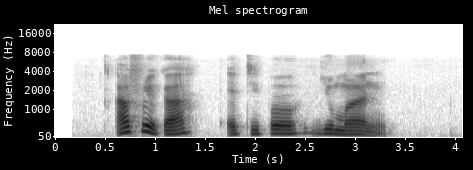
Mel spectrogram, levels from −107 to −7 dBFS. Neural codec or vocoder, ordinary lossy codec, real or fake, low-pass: none; none; real; 7.2 kHz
